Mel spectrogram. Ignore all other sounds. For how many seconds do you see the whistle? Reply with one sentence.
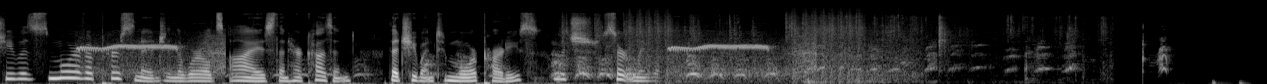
The whistle can be heard for 3 seconds in total.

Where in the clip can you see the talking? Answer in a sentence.
The talking can be heard from 0.0 to 6.6 s.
